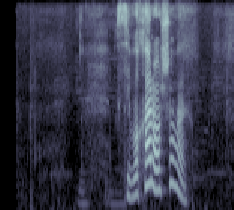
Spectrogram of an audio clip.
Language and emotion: Russian, positive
